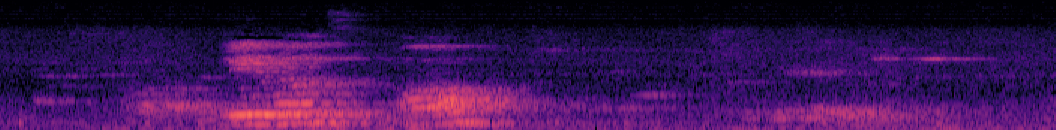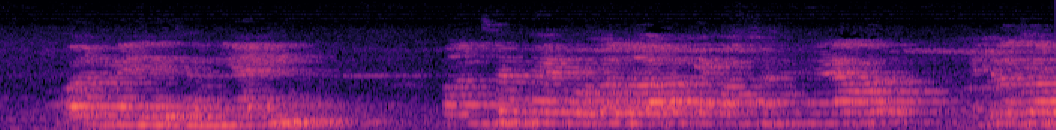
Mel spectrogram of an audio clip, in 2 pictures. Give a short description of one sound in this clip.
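A young woman speaks calmly.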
